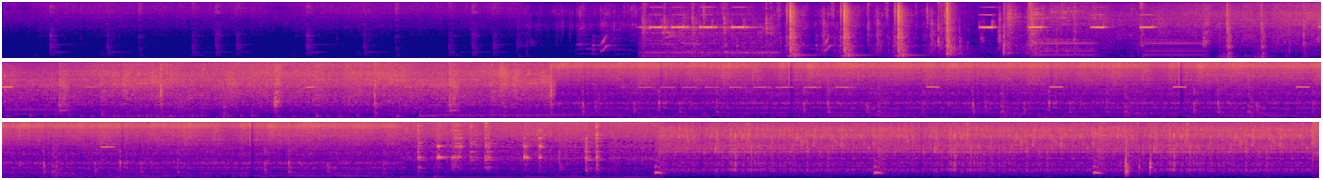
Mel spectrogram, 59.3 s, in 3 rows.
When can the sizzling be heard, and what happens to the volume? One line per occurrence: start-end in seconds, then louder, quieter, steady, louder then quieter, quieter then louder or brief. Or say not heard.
0.0-59.3 louder.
